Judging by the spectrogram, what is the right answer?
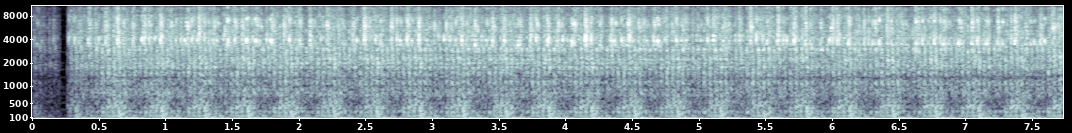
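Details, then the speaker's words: Sailboat diesel, cold idle after installing a new alternator kit, a repeating squeak about three times a second over the clatter; smooths out after about five minutes warm-up or at 1200 rpm; owner suspects injectors, unconfirmed. "here's something kind of strange that I noticed after installing the kit and you guys hear the squeak on that"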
